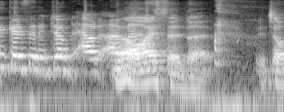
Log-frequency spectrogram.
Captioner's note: laughs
